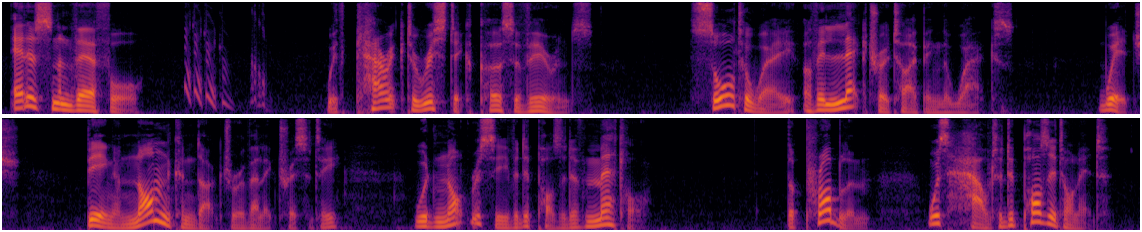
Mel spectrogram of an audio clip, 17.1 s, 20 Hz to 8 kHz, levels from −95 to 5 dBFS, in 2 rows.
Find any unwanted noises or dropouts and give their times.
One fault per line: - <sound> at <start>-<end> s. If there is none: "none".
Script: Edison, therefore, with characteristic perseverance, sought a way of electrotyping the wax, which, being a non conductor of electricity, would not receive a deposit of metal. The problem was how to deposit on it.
- chirp at 1.4-2.0 s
